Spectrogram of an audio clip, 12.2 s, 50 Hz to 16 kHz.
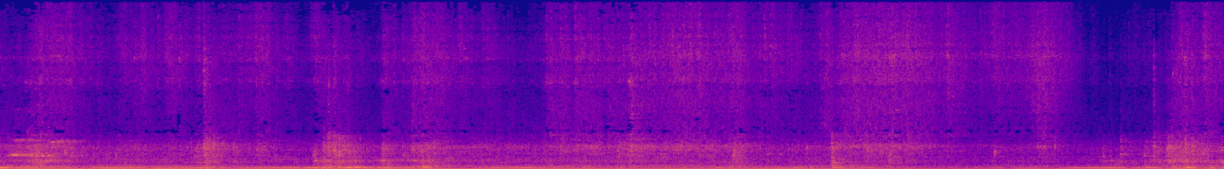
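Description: Doosan DX140W wheeled excavator's diesel engine running steadily under load, with irregular crunching and clattering of concrete rubble and debris as the bucket digs into the demolition pile several times.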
